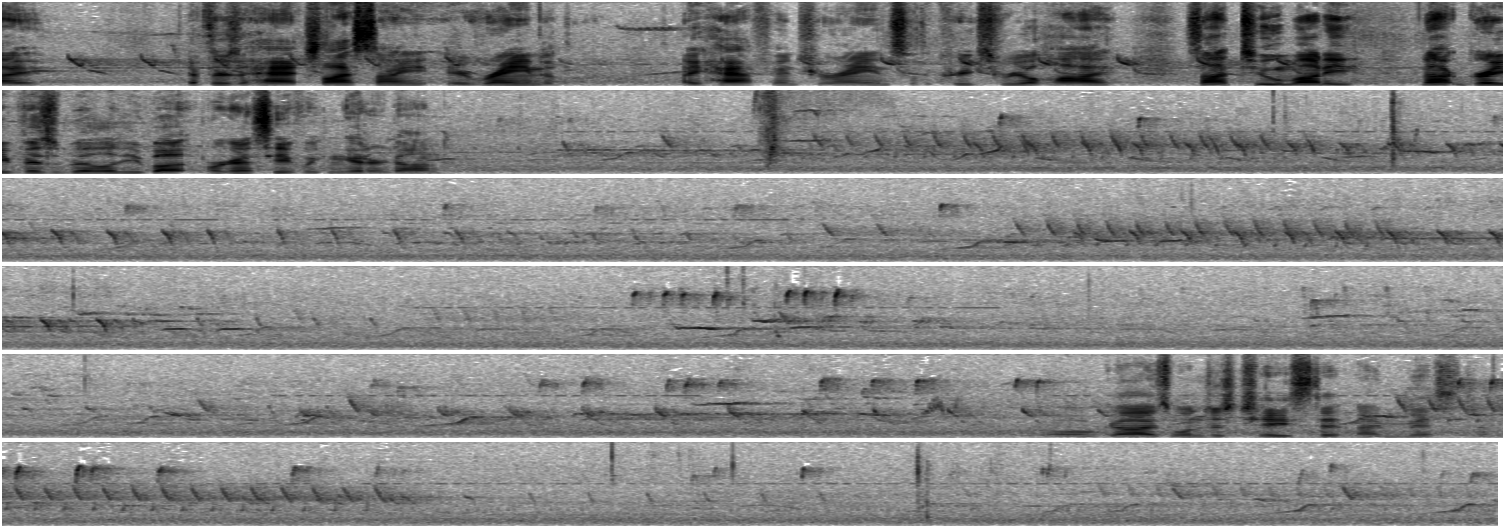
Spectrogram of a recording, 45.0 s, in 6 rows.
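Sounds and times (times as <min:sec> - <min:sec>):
outdoor background hiss: 0:00.0 - 0:45.0
short high chirps: 0:11.3 - 0:11.9.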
